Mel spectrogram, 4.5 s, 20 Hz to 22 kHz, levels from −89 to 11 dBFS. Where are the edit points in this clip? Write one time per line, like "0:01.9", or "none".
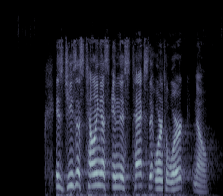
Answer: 0:03.2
